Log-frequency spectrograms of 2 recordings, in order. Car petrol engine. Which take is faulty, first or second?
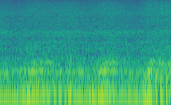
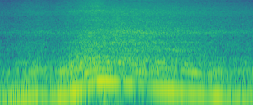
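first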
